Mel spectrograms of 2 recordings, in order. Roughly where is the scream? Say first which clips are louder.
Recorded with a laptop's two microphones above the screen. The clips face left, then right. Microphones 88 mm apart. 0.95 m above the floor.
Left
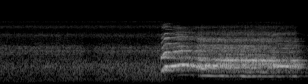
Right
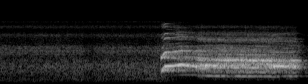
Right 3 dB; right.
